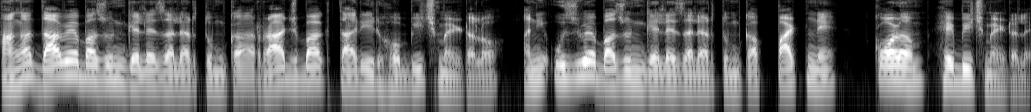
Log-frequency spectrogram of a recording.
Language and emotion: Goan Konkani, neutral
